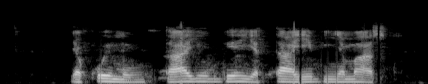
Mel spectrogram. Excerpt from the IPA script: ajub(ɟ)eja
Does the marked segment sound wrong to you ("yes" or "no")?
yes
